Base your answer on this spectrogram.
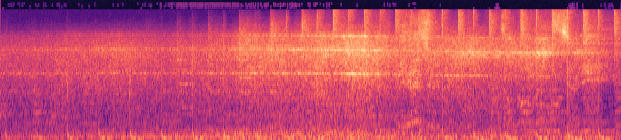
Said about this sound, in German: Flugzeug fliegt durch den Himmel von Spanien.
